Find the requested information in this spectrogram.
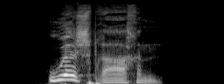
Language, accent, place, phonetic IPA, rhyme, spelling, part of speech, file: German, Germany, Berlin, [ˈuːɐ̯ˌʃpʁaːxn̩], -uːɐ̯ʃpʁaːxn̩, Ursprachen, noun, De-Ursprachen.ogg
- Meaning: plural of Ursprache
